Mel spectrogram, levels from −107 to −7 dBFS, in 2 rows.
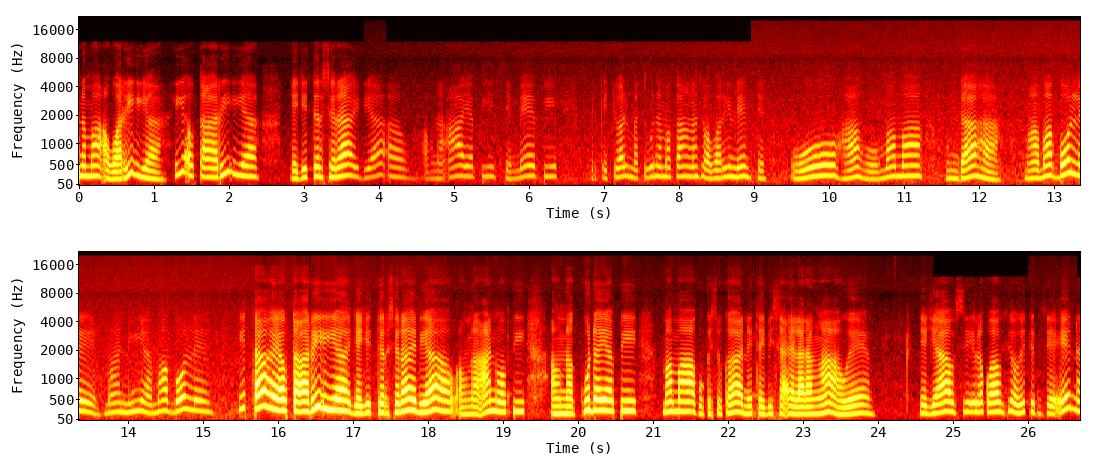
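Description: Automatic gain rising runs from 2.82 to 6.48 s and again from 7.14 to 9.07 s. The talker moves away around 3.5 s and the input drops by about 15 dB. The gain control lifts its gain by about 7 dB and then by about 3 dB, so the voice and the room noise swell up together over several seconds.

Automatic gain falling follows from 15.54 to 19.02 s and from 19.64 to 23.75 s, after the talker shifts around 15.5 s. Judging the input too loud or its background noise too strong, the control lowers its gain by about 6 dB and then by about 4 dB. The voice and its background sink together gradually.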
